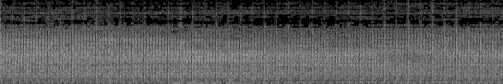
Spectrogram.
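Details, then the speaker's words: Eicher truck diesel idling with a fairly even knock a little over three per second over harsh clatter; loud noise suspected from the piston, with blow-back; coolant and cooler checked. Engine knock, unconfirmed. "बहुत आवाज आ रही थी engine से piston पे और इसका back glow भी था।"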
